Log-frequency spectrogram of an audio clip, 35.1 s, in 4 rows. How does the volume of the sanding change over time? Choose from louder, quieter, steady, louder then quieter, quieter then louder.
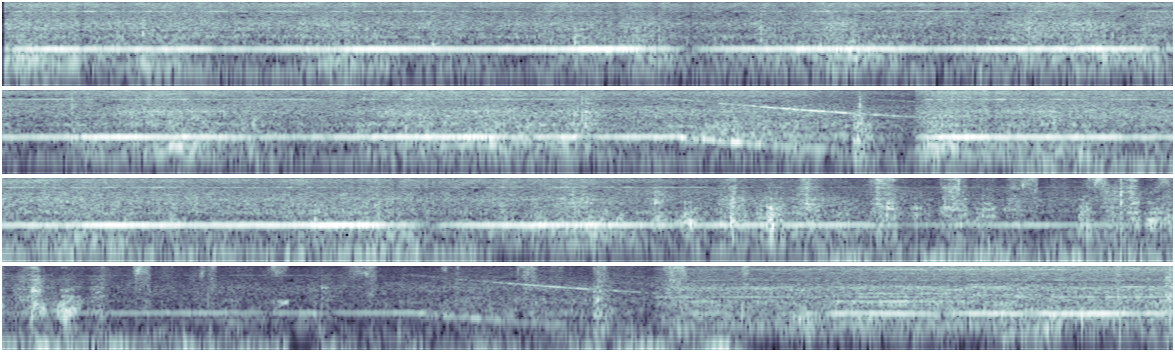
louder.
